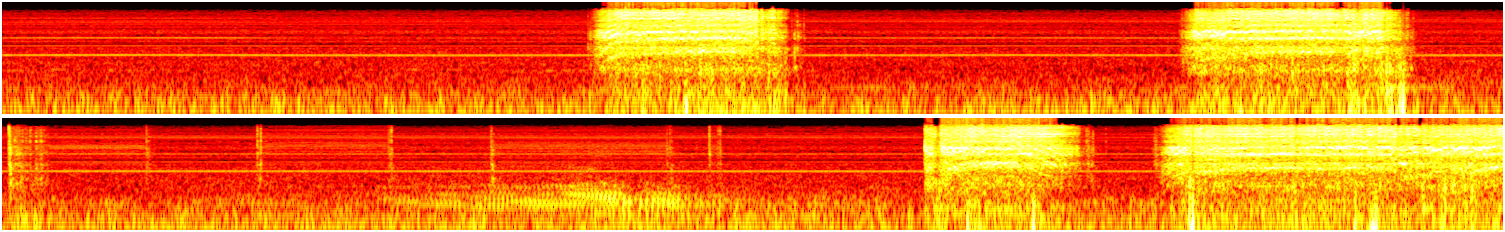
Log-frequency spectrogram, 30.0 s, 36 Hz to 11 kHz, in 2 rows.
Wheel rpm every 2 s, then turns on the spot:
0, 0, 60, 130, 0, 70, 120, 0, 0, 0, 0, 20, 40, 160, 190.
none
